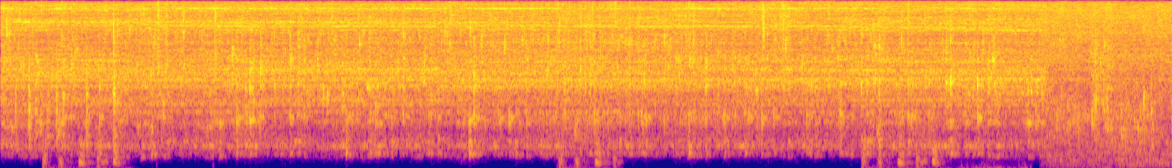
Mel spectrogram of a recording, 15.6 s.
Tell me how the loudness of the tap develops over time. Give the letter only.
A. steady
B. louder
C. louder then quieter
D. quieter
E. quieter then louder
A.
